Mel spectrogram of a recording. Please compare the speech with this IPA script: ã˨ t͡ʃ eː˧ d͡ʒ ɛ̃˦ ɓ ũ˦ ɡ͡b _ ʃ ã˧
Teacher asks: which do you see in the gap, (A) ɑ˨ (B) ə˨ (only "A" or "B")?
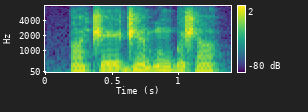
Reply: B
